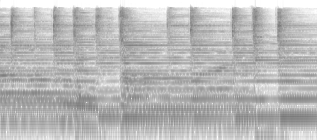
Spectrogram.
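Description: An acoustic guitar strums chords from a song's outro in a steady rhythmic pattern, bright and close, with no voice.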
